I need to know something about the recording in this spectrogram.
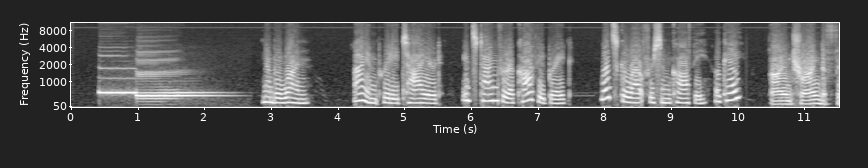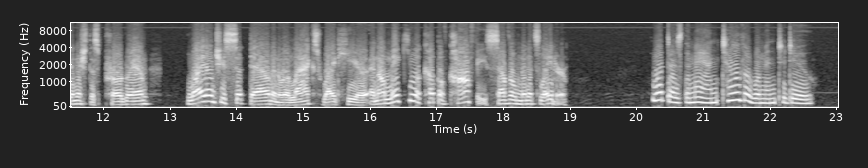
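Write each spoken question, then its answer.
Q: What does the man tell the woman to do?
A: Sit down and relax there while he makes coffee later

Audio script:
[解析] W: I am pretty tired. It's time for a coffee break. Let's go out for some coffee, okay? M: I am trying to finish this program. Why don't you sit down and relax right here and I'll make you a cup of coffee several minutes later. Q: What does the man tell the woman to do?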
